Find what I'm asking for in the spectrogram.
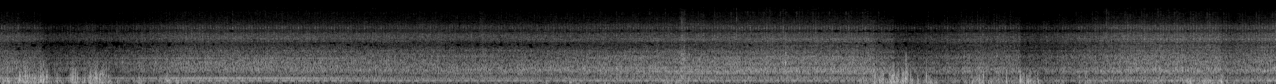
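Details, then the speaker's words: New 2016 Dodge Grand Caravan 3.6L VVT V6 with 7,000 miles, idling; quiets down about 20 seconds after start, leaving a faint slow ratcheting/clicking tick and no knock; normal valvetrain ticking. "you can hear you know about 20 seconds into starting up it it really quiets down there is like a ratcheting or a clicking but it's pretty quiet pretty"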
